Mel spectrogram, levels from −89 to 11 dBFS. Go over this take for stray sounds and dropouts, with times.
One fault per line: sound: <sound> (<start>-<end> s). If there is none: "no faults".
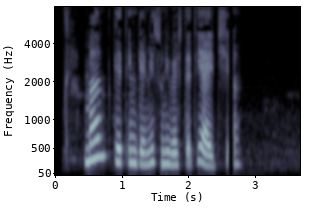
sound: dropout (2.6-2.7 s)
